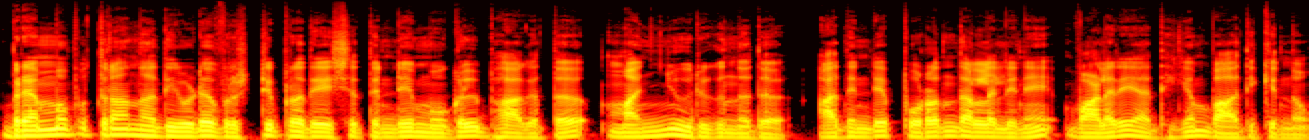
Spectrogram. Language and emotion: Malayalam, neutral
